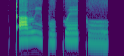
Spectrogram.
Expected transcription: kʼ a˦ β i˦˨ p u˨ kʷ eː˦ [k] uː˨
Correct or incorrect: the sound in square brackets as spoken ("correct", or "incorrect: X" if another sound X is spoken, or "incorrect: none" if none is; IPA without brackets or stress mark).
correct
